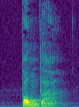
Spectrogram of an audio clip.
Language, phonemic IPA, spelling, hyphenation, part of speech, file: Dutch, /ˈpɑn.daː/, panda, pan‧da, noun, Nl-panda.ogg
- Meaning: 1. panda, giant panda (Ailuropoda melanoleuca) 2. red panda (Ailurus fulgens)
